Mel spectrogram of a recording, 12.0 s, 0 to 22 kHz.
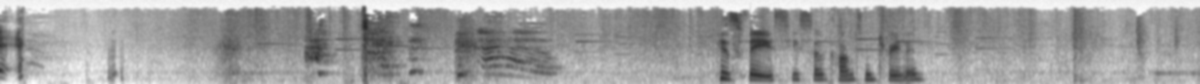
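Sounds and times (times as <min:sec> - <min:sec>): gift wrap rustling and crinkling: 0:01.0 - 0:12.0.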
